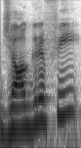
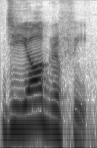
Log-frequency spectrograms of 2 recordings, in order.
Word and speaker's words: geography: It's not geography, it's geography.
